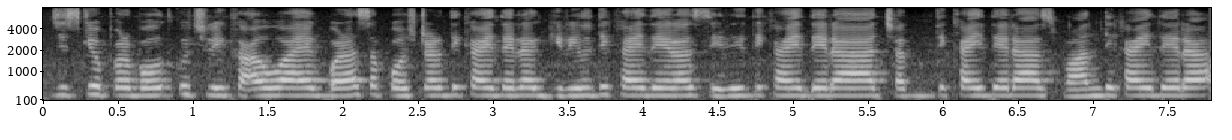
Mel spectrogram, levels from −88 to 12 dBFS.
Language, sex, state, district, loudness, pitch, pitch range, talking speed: Hindi, female, Haryana, Charkhi Dadri, -14 LUFS, 240 Hz, 235-245 Hz, 230 wpm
